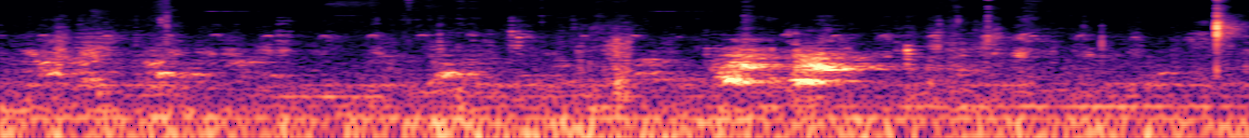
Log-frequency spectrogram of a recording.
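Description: German Shepherd-type dog barking twice in quick succession about halfway through, with light scattered clicks around it.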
